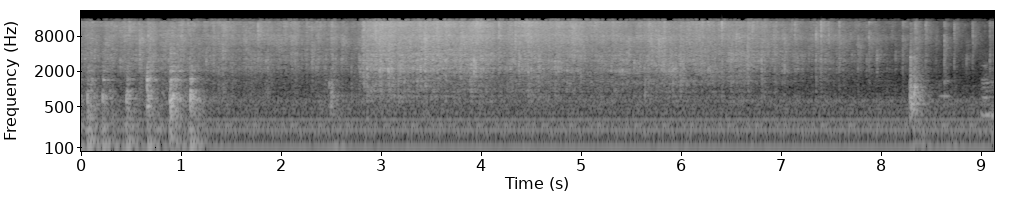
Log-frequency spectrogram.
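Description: Tempering spices splutter and crackle in hot oil for a Tamil greens kootu, a steady close sizzle with a few sharp pops early on and near the end.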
